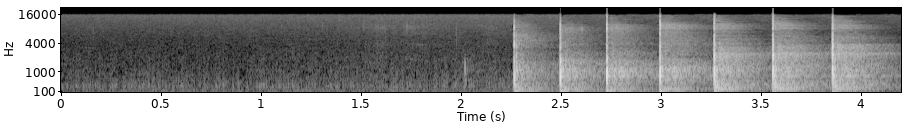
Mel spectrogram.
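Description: Hammer tapping glued wooden dowels down into tight-fitting drilled holes in a wooden base: a quick, even run of sharp taps, about four a second, starting a little over two seconds in.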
